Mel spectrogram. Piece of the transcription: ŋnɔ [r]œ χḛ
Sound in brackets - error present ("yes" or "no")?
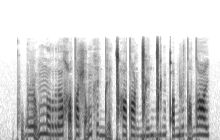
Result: no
